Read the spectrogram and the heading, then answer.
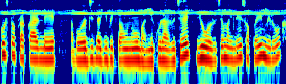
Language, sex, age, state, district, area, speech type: Nepali, female, 18-30, West Bengal, Darjeeling, rural, spontaneous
